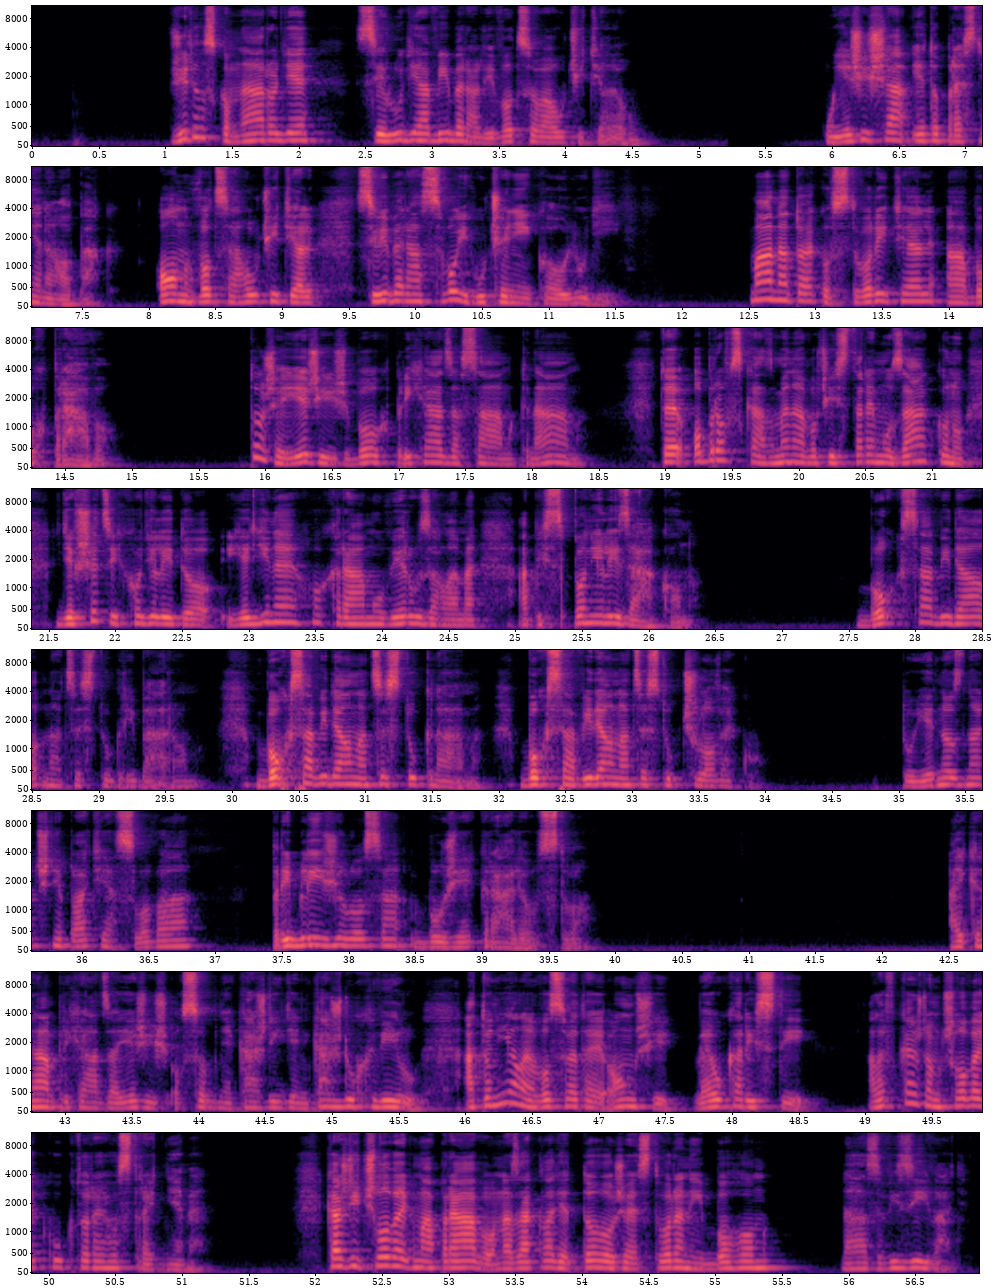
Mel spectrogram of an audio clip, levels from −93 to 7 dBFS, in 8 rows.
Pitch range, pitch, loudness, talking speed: 110-160 Hz, 140 Hz, -29 LUFS, 130 wpm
